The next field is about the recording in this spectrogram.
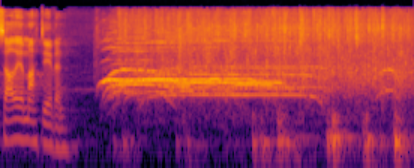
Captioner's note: cheering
